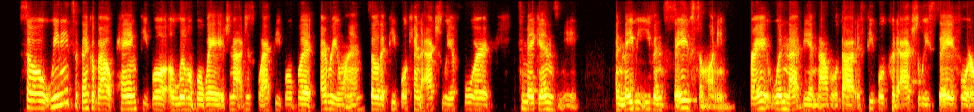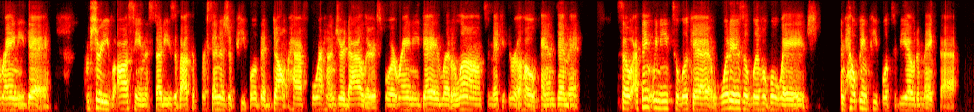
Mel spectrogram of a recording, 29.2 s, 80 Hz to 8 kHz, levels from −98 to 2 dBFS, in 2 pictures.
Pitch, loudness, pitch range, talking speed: 170 Hz, -17 LUFS, 150-235 Hz, 205 wpm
